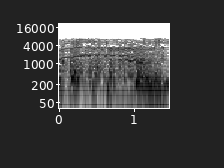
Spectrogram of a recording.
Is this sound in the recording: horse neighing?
yes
